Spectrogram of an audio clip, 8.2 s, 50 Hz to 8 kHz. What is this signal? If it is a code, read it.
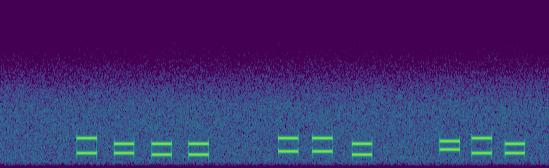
DTMF, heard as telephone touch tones, dialled by hand, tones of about 300 ms. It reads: 6411 991 064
